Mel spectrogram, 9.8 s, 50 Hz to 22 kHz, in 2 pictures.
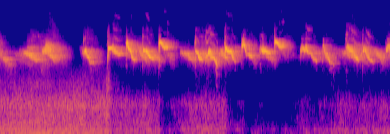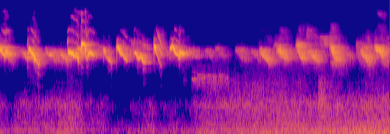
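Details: Oriental white-eye in a cage, recorded 5 May 2022, singing a long rapid, high-pitched twittering warble of short varied notes, with brief pauses and a low background hum in places.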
